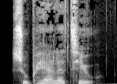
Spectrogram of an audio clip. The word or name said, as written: superlativ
